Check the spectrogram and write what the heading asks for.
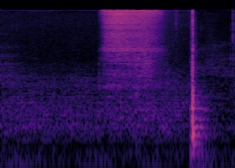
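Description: A person's breathy exhale, a sigh lasting under a second, about halfway through, followed by a short sharp click just before the end.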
